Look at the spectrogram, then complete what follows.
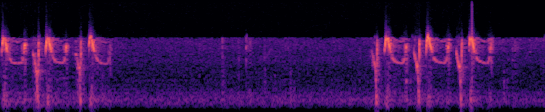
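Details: Oak titmouse calling outside its nest cavity at Audubon Starr Ranch, California: two bursts of three or four sharp, high chip notes with downswept tails, separated by a few seconds of quiet.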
